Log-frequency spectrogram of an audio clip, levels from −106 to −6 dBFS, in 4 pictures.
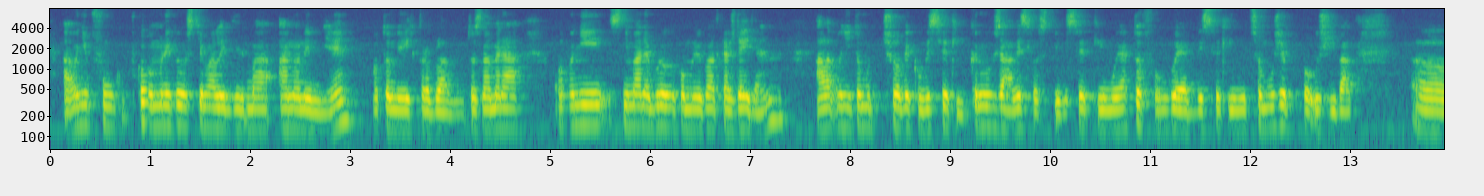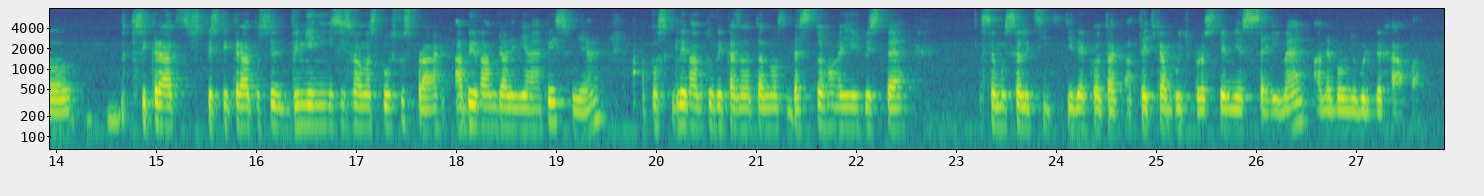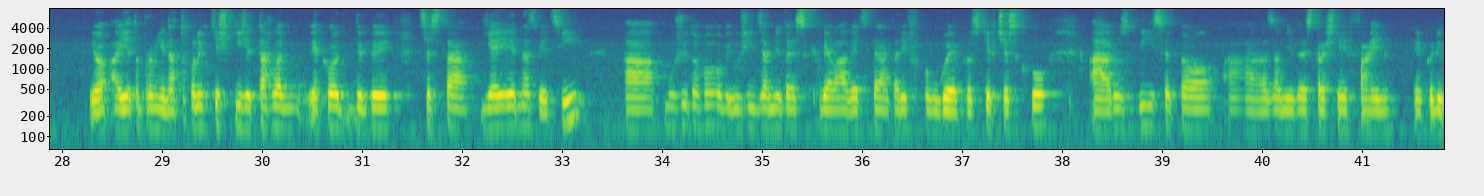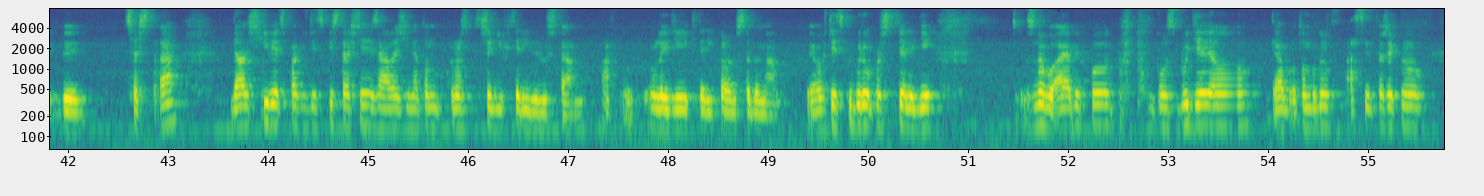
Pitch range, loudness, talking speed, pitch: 125-145 Hz, -19 LUFS, 170 wpm, 135 Hz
